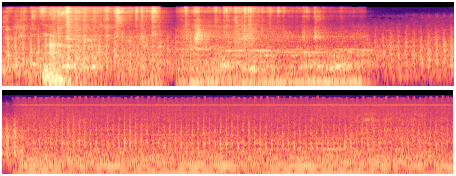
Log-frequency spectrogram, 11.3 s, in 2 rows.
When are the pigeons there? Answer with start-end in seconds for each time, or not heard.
0.0-4.6.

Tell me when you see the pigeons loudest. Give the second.
1 s.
